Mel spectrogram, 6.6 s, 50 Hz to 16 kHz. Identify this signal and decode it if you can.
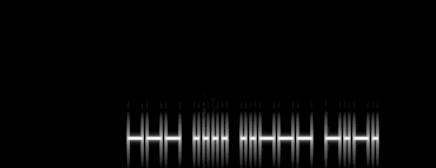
Morse code, heard as a keyed tone, about 17 wpm, 700 Hz. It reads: OH2C
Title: DXCC-100 Call Signs - 4 Characters - 17wpm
